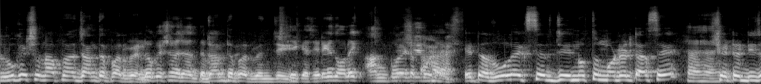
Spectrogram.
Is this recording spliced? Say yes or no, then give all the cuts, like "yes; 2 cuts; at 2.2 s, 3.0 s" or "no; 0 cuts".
yes; 1 cut; at 4.6 s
